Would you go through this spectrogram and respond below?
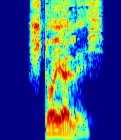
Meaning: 1. tax 2. conducive, helpful
- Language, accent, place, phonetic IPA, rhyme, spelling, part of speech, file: German, Germany, Berlin, [ˈʃtɔɪ̯ɐlɪç], -ɔɪ̯ɐlɪç, steuerlich, adjective, De-steuerlich.ogg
